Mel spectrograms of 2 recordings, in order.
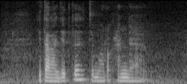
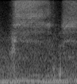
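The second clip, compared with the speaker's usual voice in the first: two short whooshes of sudden wind; imitated wind gusts; 15 dB quieter than usual. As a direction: mimic a gust with quick whooshes. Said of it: "tiba-tiba angin kenceng". (menirukan embusan angin kencang)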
